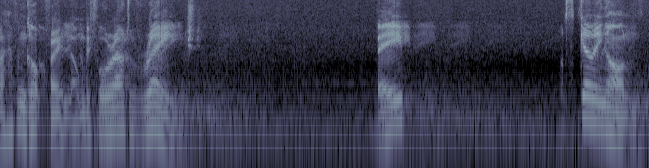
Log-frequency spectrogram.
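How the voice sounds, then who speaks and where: A man's voice: medium pitch, a little hiss or hum. A man playing a cocky, impatient prison ship guard in an audio drama, with a brusque, informal manner. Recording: loud music behind, 1980s cassette.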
